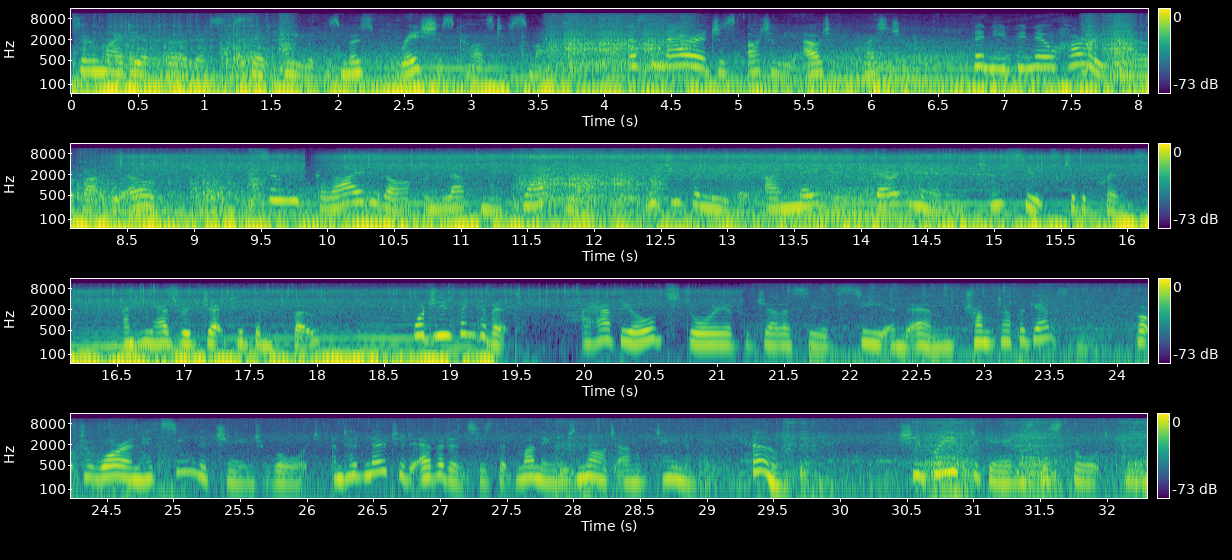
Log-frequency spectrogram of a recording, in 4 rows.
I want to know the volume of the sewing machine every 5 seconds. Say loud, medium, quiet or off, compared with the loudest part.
loud, loud, loud, off, off, medium, loud.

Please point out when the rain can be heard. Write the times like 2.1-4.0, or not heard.
8.2-32.2.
